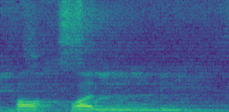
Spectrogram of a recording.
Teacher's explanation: Walaupun itu tidak kesalahan fatal ketika memonyongkan, tapi itu kaidahnya kurang tepat ketika menebalkan huruf. Ya, maka menebalkan huruf dengan diangkatnya pangkal lidah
